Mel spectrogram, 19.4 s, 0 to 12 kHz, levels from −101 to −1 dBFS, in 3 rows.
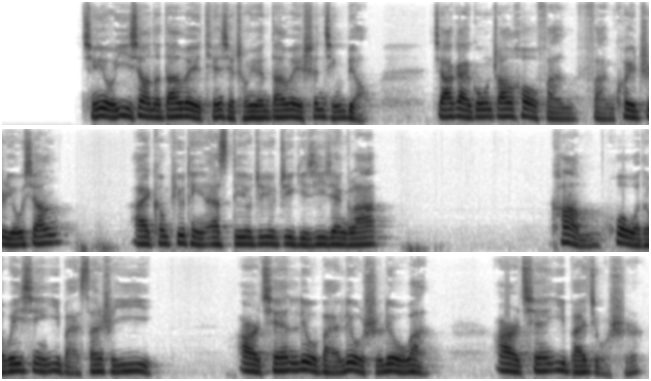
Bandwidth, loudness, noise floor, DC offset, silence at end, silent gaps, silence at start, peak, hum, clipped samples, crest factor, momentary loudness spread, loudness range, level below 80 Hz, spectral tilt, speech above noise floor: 12 kHz; -15 LUFS; under -90 dBFS; under 0.1%; 0.1 s; none; 0.8 s; 0 dBFS; none; under 0.1%; 16 dB; 10 LU; 4 LU; -56 dBFS; -6.5 dB/octave; over 76 dB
